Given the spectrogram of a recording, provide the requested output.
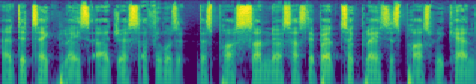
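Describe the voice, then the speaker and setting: A man's very deep, low voice, monotone and flat, at a moderate pace, with a dry, close sound with no echo and a very clean recording over a silent background. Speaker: MMA podcast host. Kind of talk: solo podcast commentary. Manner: halting, many fillers.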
